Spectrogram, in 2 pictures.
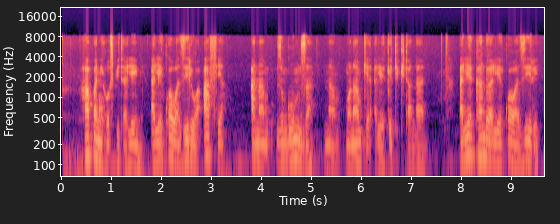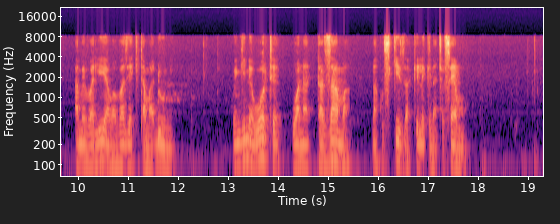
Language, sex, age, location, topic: Swahili, male, 18-24, Kisumu, health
